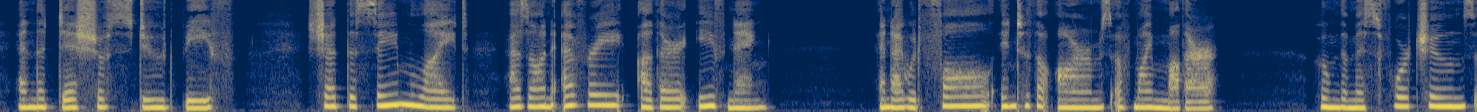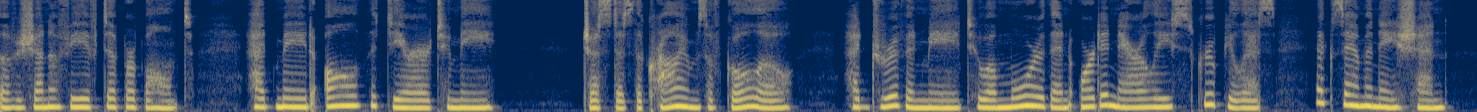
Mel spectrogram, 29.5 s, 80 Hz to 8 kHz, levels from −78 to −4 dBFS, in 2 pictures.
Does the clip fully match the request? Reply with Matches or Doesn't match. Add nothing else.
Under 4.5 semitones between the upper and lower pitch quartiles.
Matches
